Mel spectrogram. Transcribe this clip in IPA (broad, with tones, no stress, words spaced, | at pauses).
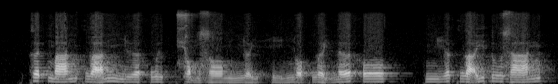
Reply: kə˦˥t̚ma˨˦nkwa̰˧˥n ɲɨ˨˩ə̯hwɨ˨˩p̚t͡ɕɔ̰˧˨m zɔ˨˩ŋɲə˧˩j hi˧˩ɲɔ̰˧˨kwə̰˧˨j nəː˨˦ho˧ | ɲi˨˦ə̯kwa̰˧˥jɗu˧za˨˦ŋ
